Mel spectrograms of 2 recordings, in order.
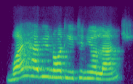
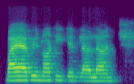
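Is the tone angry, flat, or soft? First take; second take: angry; flat. First: It is said in an angry tone. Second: It is said in a flat, unvaried tone. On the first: "you can either be angry at the person" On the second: "it would be a very flat question"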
